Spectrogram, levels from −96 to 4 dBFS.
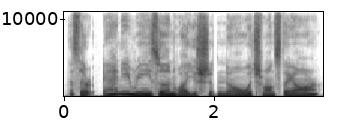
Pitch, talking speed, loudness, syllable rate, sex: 240 Hz, 210 wpm, -14 LUFS, 5.1 syllables/s, female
